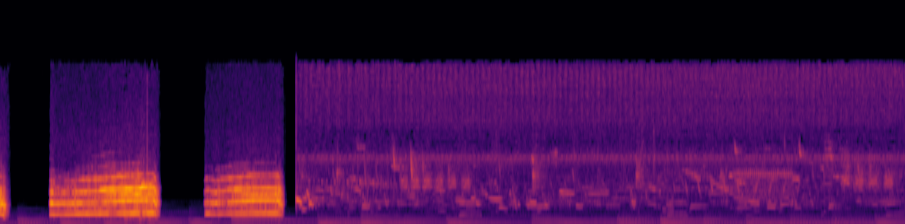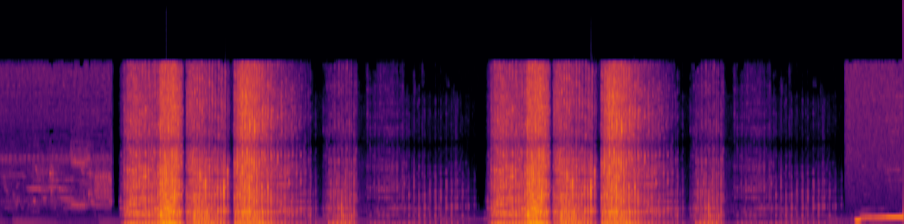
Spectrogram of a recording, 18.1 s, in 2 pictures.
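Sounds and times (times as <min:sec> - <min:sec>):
soft background music: 0:00.0 - 0:18.0
leopard grunt: 0:10.3 - 0:17.6
leopard roaring: 0:10.3 - 0:17.6.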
